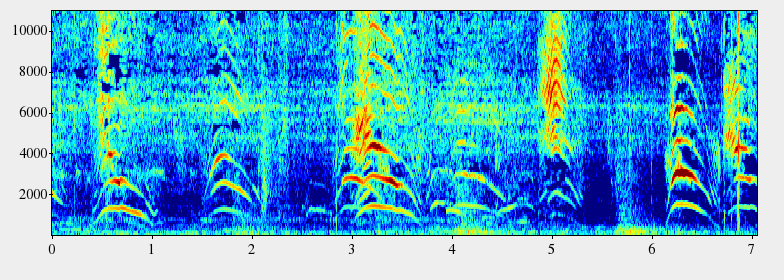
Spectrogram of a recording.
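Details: A mother cat carries her young kitten in her mouth to relocate it. High, piercing meows bend up and down in quick succession, some clustered, and a louder thump comes near the end.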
